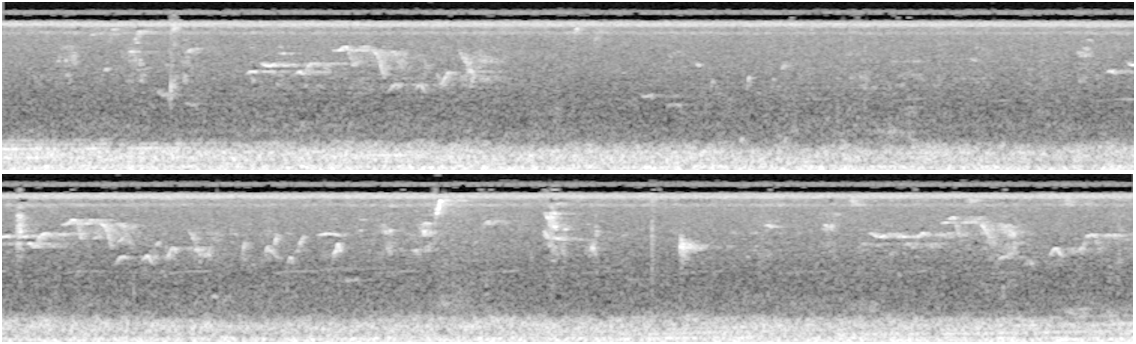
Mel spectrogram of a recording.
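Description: Birds chirping and calling now and then over a steady low rumble of outdoor background noise.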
